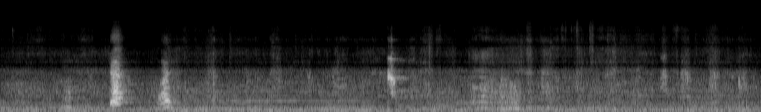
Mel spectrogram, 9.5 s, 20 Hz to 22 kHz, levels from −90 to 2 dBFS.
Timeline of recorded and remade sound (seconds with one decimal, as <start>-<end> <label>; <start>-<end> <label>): 0.0-9.5 remade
